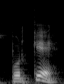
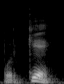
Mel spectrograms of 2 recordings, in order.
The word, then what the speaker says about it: por qué: Accent here, really pronounce that, and it's an accent because there's emphasis on it. It's a question. Why? ¿Por qué?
